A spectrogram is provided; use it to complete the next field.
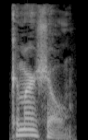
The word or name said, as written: commercial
